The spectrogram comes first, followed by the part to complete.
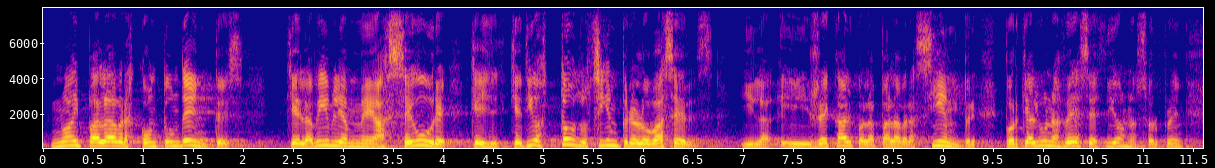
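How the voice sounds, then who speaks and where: High-voiced preacher in reverberant church. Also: male voice, darkish tone. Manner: storytelling, repeats key phrases for emphasis. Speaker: pastor. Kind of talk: sermon. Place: church sanctuary. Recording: dull recording with long church reverb.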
